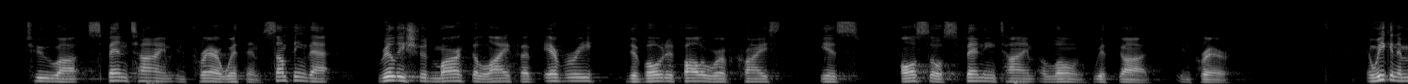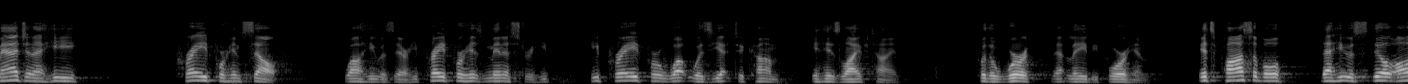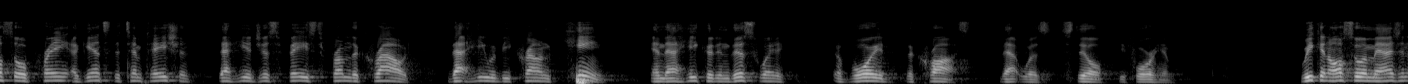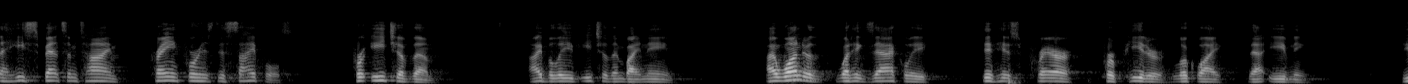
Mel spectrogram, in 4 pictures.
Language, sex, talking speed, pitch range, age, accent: English, male, 155 wpm, 130-165 Hz, 50-69, American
